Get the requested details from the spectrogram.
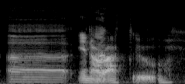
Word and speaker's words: Iñárritu: Iñárritu.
